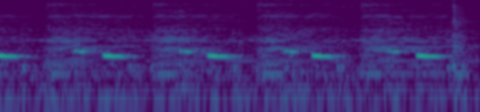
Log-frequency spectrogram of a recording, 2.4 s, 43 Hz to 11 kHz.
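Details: German Bachmaier & Klemmer cuckoo clock, believed made late 1950s to early 1960s, back on the wall after repair and calling on schedule. A clear two-note call repeating about every half second over a soft tick, even and steady; normal.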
